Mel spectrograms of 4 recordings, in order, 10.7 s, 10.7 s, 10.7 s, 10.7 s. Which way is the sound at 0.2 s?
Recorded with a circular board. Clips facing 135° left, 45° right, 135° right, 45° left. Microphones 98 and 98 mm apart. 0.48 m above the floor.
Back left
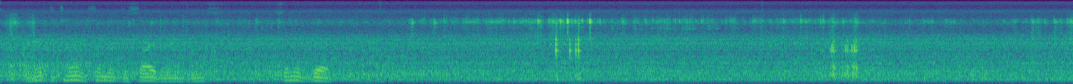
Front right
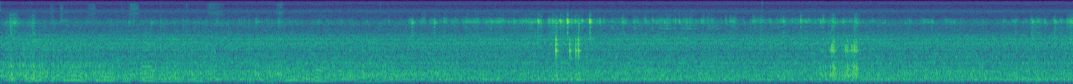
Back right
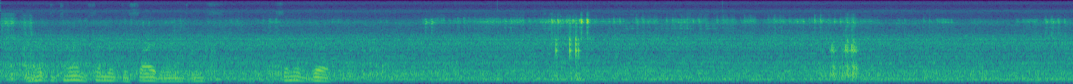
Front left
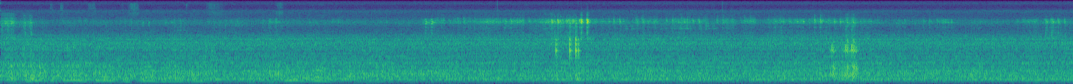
165° right.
